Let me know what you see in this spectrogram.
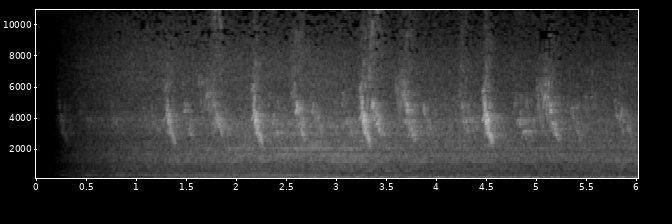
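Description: Birds chirping: short, high, falling chirps repeated two or three times a second over a steady low rumble, fading in during the first second.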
